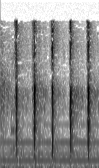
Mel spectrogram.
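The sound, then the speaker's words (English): One person claps five times in a slow, steady rhythm, each clap sharp and evenly spaced, fairly quiet over a faint electrical hum, with no talking. “I'm not stopping to applaud for you.”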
